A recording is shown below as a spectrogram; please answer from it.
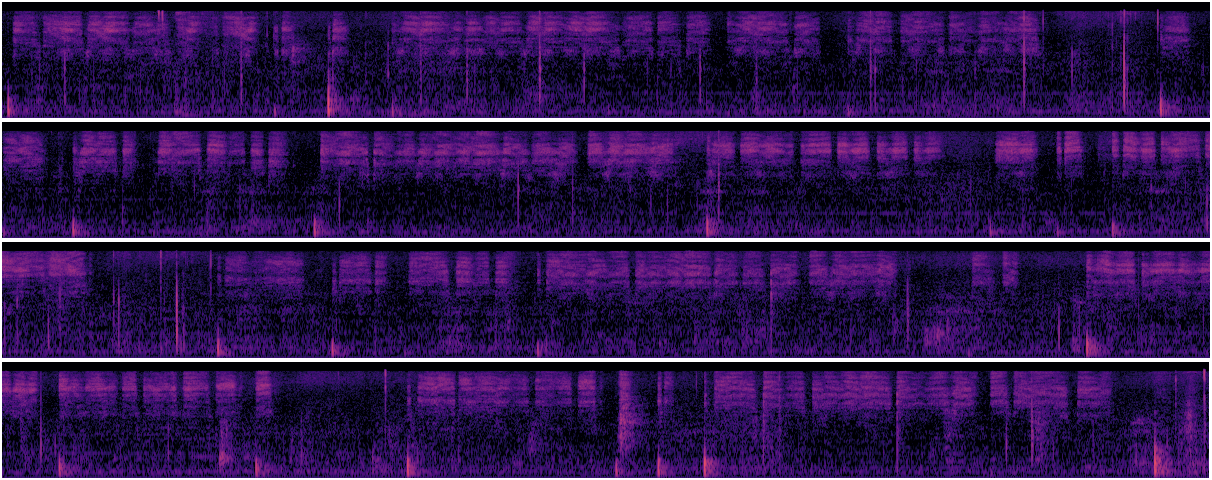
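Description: Marker writing on a whiteboard, faint: scratchy strokes with scattered light ticks as the letters are formed.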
